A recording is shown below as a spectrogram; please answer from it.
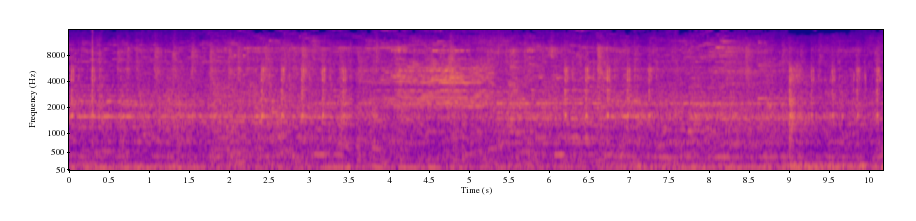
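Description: Ainsworth Ultimate Incan Firestorm slot machine playing its game music and sound effects as the reels spin round after round.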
